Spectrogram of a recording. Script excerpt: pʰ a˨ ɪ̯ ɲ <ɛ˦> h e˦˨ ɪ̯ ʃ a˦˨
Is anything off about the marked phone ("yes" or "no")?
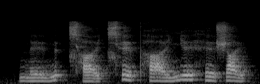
yes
